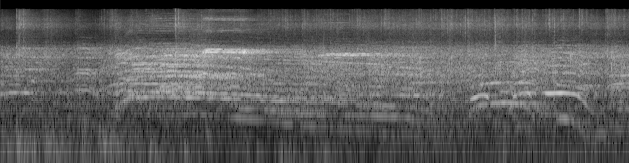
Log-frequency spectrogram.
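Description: Spectators and players cheering and shouting together in a sports hall during a volleyball point, getting louder about a second in.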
